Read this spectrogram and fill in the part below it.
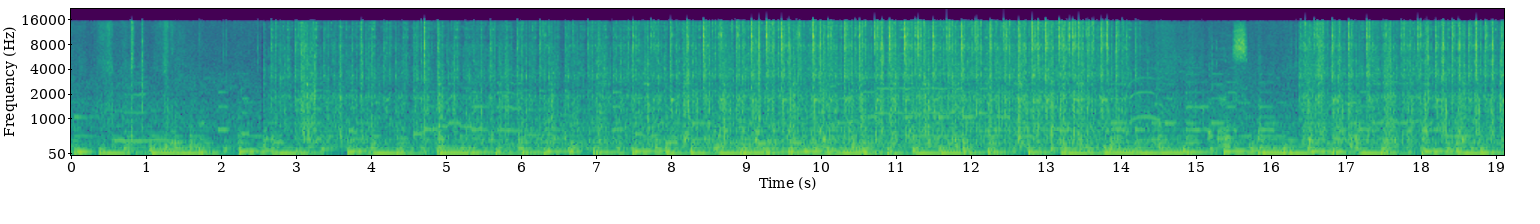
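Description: A sewing machine embroiders small buttons on a rose design, its needle hammering in a fast, steady mechanical rhythm, loud and close, with a brief slowdown near the end and no talking.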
